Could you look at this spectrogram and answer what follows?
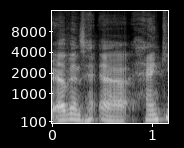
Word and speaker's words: Evans Hankey: If people aren't familiar, Evans Hankey, is that how you pronounce her name?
